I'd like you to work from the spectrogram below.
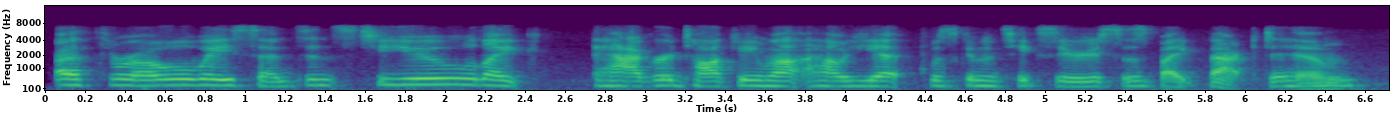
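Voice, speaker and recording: A woman co-hosting a casual book-club podcast, talking fast and full of "like" fillers, sometimes reading quotes aloud. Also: mid-range voice, fairly even intonation. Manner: chatty, lots of "like" fillers, reads quotes aloud. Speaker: podcast co-host. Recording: dull lo-fi podcast audio.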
